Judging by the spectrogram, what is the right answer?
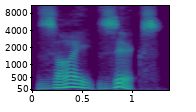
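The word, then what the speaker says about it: Zzyzx: Yes, that's a real place pronounced Zyzix, though many fumble it.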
